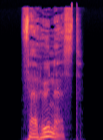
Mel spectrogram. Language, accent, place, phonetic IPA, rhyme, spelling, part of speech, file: German, Germany, Berlin, [fɛɐ̯ˈhøːnəst], -øːnəst, verhöhnest, verb, De-verhöhnest.ogg
- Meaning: second-person singular subjunctive I of verhöhnen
